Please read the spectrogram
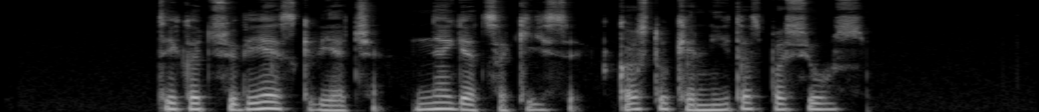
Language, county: Lithuanian, Kaunas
